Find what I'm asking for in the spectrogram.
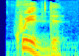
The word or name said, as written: quid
